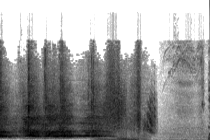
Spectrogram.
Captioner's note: fans chanting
